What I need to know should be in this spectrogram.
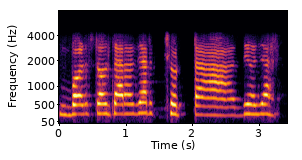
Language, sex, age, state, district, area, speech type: Odia, female, 18-30, Odisha, Subarnapur, urban, conversation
